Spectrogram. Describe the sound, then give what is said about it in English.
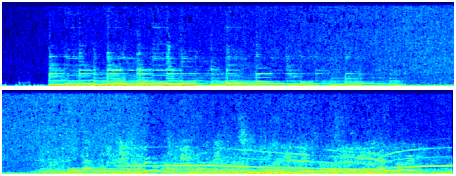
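An emergency vehicle siren as an emergency comes in: a loud, steady blaring horn tone first, then a wailing siren that sweeps up and down in pitch over a constant low traffic rumble. “It sounds like another emergency coming in.”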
